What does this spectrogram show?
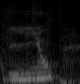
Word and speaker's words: Liu: Personnellement je dis ça Liu, comme L-I-O-U, mais après vous avez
